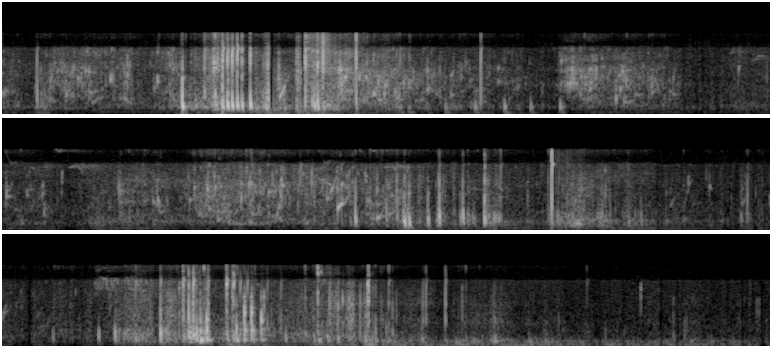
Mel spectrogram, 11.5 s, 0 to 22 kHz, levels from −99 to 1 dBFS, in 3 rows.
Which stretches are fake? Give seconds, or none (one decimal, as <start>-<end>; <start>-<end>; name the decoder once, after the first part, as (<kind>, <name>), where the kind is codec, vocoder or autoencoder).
1.2-1.8 (codec, DAC)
